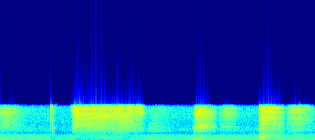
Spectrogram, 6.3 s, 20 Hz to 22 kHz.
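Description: Hard, hissing exhalations through the teeth from a man straining to lift a 100-pound bar one-handed. A long hiss comes first, then two shorter ones, each with a falling grunt. A sharp click comes about a second in.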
